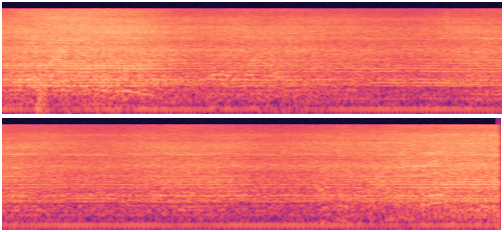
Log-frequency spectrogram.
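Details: Shark Powered Lift-Away vacuum with its old faulty motor unit before warranty replacement: loud steady airy whirr with a rough, wavering edge; motor sounds bad.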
